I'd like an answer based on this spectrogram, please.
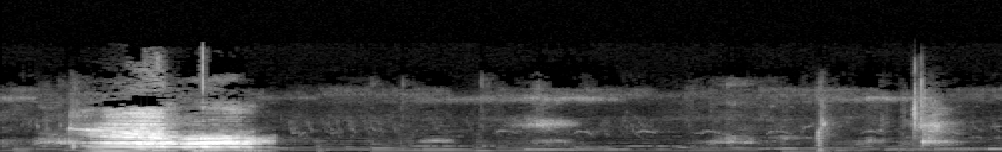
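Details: Cow giving one loud, drawn-out moo of about a second, rich and harmonic, swelling and then fading; faint scattered calls and background sounds follow in the quiet after it.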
